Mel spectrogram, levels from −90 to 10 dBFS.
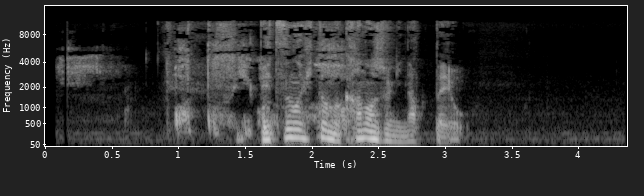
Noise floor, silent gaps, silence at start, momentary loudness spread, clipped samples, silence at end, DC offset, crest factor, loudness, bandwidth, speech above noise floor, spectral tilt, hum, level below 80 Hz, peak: -61 dBFS; none; 0.1 s; 17 LU; under 0.1%; 1.25 s; under 0.1%; 20 dB; -22 LUFS; 11.5 kHz; 41 dB; -5 dB/octave; none; -58 dBFS; -4 dBFS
